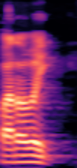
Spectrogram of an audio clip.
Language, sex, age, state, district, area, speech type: Tamil, male, 60+, Tamil Nadu, Krishnagiri, rural, read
